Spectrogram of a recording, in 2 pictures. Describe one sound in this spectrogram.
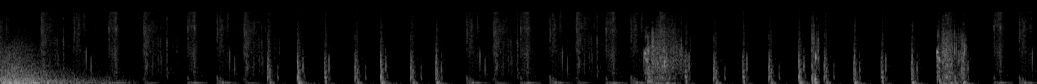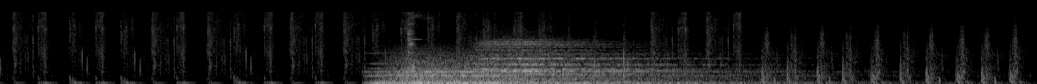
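Quick footsteps run on grass.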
